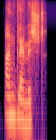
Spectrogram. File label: "unblemished", Indian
